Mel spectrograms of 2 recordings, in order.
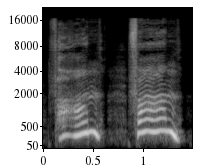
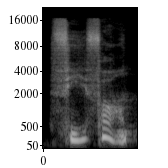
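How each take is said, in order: First: High, loud cry of frustration; frustrated yelling; screamed curse. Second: Hushed, whispered curse; stunned swearing in a whisper. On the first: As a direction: scream the swear word, rising on the repeat. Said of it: "skrek hun". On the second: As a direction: whisper it under your breath. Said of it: "hvisket Arias". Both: A narrator's reading.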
